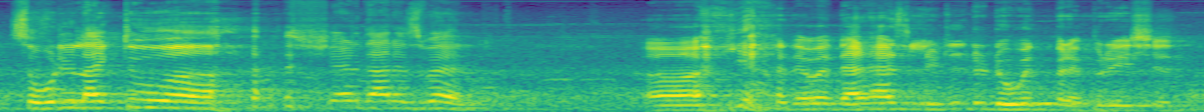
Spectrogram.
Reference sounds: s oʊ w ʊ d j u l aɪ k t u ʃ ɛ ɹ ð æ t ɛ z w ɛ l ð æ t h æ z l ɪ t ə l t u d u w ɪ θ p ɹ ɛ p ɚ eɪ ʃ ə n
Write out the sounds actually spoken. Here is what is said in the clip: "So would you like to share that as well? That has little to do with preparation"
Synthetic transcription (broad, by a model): s oʊ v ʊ d j u l aɪ k t u ʃ ɛ ɹ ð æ t ɛ z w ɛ l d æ t h æ z l ɪ t ə l t u d u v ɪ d p ɹ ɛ p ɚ eɪ ʃ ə n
